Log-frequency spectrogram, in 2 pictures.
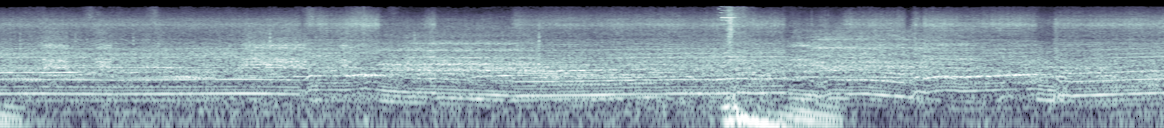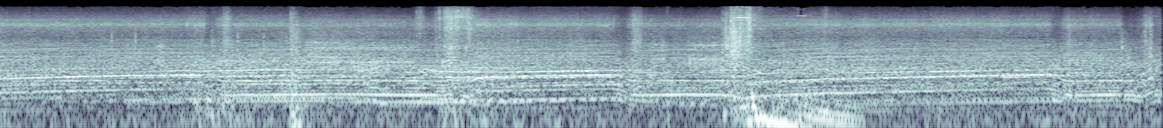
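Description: A sports car engine roars loudly, its pitch rising and dropping as it speeds up and shifts gears.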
